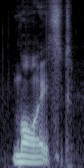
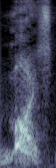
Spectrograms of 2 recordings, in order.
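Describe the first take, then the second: First: It is said in a plain, normal voice. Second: It is said in an anime-character voice.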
